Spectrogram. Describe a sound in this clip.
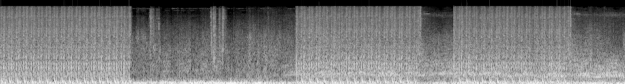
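Guns fire rapid bursts of shots.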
